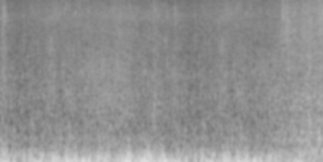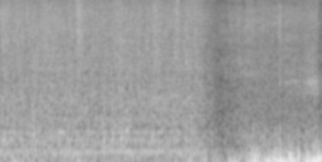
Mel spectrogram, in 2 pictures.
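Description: A sailboat cutting through open sea in the Caribbean near Union Island and Palm Island, with steady loud wind rushing across the microphone and a continuous wash of water and waves beneath it, no voices.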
